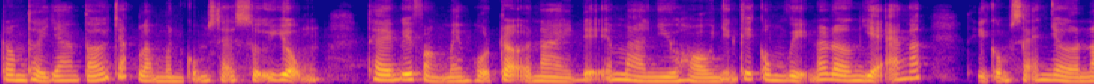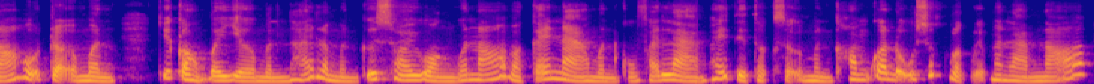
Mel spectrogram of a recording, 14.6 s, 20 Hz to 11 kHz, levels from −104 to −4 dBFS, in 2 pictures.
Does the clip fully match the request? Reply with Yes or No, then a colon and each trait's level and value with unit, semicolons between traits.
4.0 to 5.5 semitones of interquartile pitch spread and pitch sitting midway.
Yes: average, 4.7 semitones; medium, 180 Hz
